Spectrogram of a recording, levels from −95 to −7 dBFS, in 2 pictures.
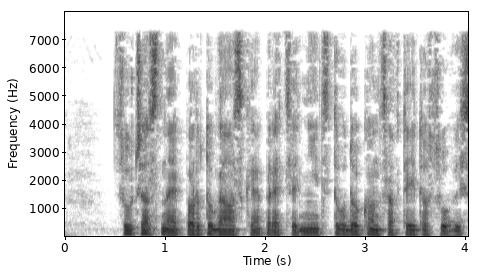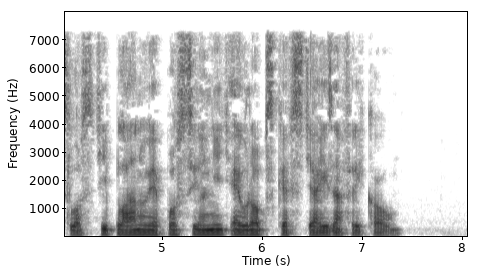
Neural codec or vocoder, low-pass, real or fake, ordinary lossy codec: none; 7.2 kHz; real; MP3, 64 kbps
